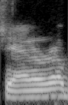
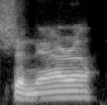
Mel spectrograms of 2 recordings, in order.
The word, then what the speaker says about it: Shannara: Of course, if Terry Brooks is saying it, it's Shannara, but for some people, it's Shannara. However you want to say it. Yeah, however you want to read it or say it.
